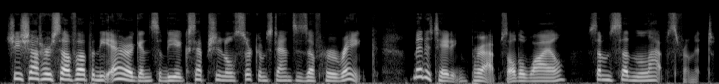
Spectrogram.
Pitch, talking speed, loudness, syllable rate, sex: 195 Hz, 200 wpm, -19 LUFS, 6.2 syllables/s, female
